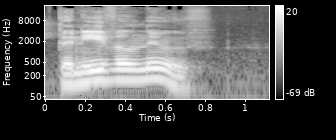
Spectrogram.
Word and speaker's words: Denis Villeneuve: It's legit. That's how you pronounce it. It's French. Denis Villeneuve? – Okay.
